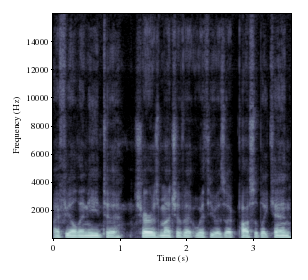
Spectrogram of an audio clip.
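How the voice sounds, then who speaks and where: A man with a fairly low voice and a dark, mellow tone speaks at a moderate pace on a very clean recording with a silent background. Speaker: amateur cipher researcher, channel host. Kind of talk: monologue video commentary. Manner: hesitant, many fillers.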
